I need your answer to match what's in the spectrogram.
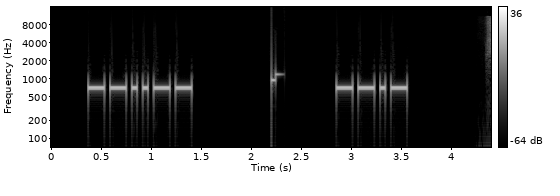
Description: Morse code, heard as a keyed tone, about 22 wpm, 700 Hz. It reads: , Q
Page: This rapid-fire timing is geared to push your ICR (Instant Character Recognition) skills.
